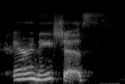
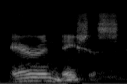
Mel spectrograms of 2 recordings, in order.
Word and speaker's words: erinaceous: have a topic today are you today is erinaceus erinaceus this is like the topic last week where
